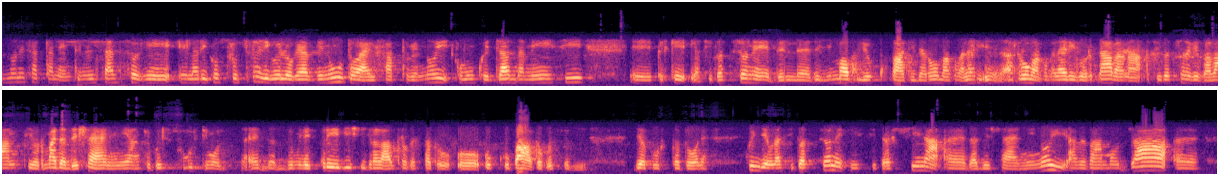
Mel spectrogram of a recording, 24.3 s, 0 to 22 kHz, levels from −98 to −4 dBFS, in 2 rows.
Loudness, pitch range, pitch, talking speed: -20 LUFS, 150-180 Hz, 160 Hz, 185 wpm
